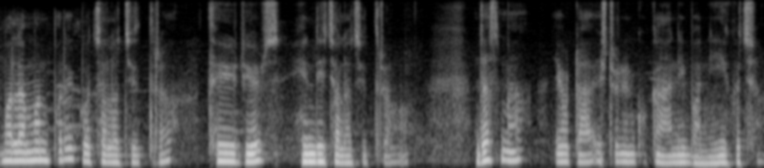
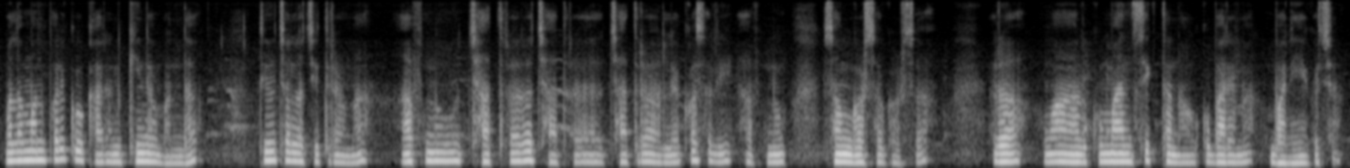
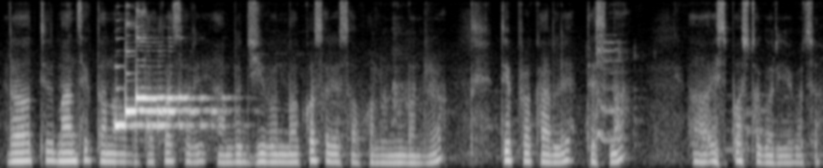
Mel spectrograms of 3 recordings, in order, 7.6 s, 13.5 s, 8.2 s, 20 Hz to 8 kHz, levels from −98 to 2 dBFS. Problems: none marked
